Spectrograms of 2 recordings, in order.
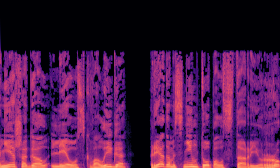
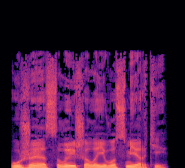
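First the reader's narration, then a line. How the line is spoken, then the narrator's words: Sad. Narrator (Russian): грустно кивнул Сквалыга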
